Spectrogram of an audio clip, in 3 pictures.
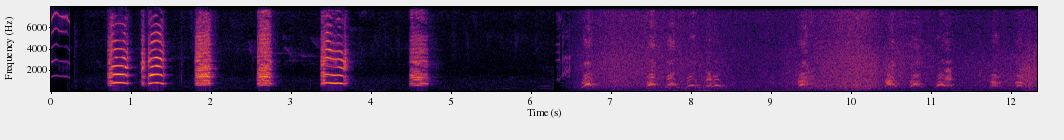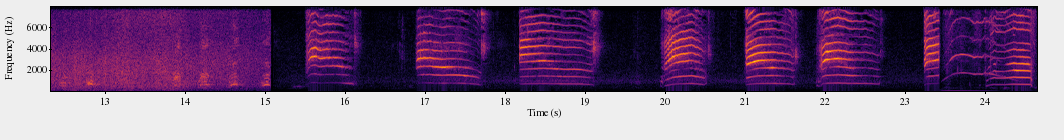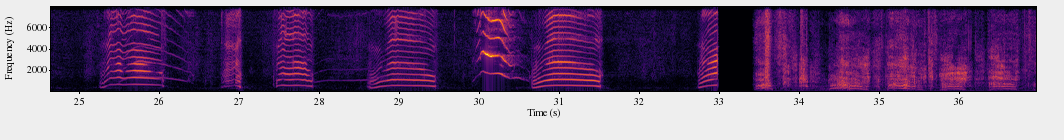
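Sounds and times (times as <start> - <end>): kittens meowing: 23.3 - 24.6, 25.3 - 31.6.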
